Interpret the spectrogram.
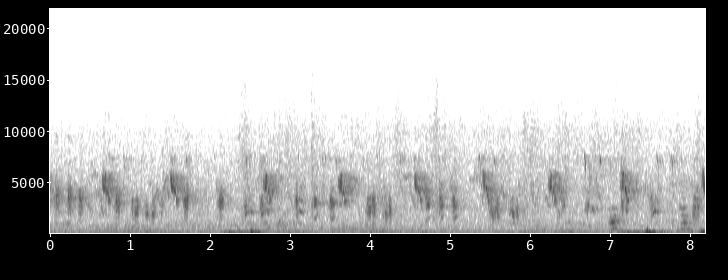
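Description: Small birds chirping: many short, high, falling chirps, several a second. Low thuds come about two and a half seconds in and again near the end.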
